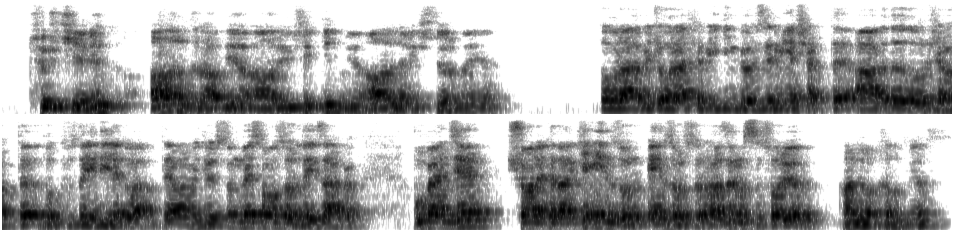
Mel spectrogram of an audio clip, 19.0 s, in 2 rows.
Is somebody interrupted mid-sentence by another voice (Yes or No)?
No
